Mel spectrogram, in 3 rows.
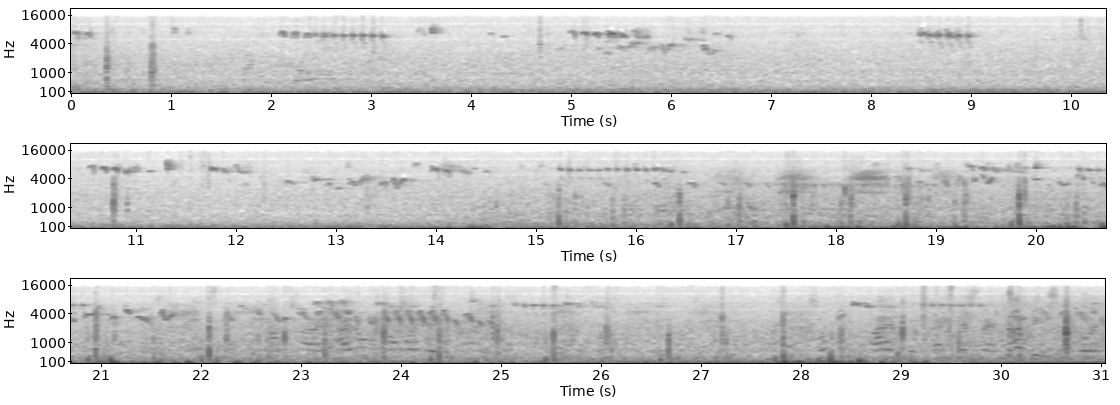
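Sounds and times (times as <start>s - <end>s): small birds chirping: 0.0s - 7.4s, 8.4s - 31.0s
steady low rumble: 11.8s - 31.0s.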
